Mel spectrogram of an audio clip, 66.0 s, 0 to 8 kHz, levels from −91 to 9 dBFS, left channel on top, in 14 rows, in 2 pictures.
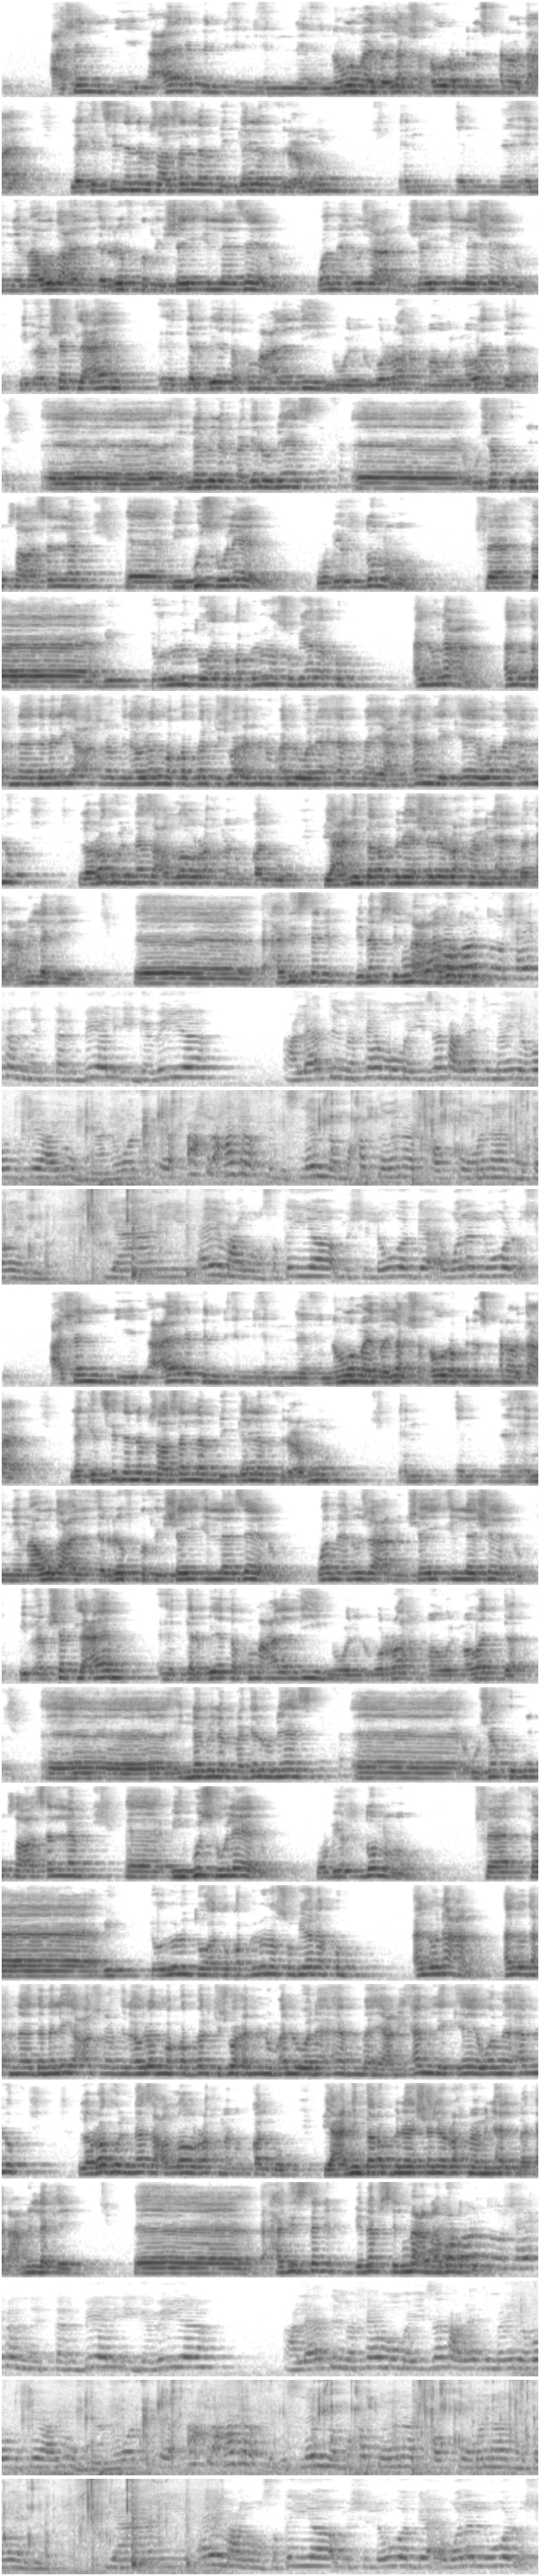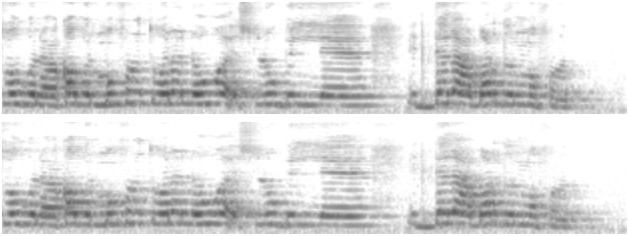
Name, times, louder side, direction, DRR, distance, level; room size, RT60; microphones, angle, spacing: voice 1, 0.4-4.9 5.3-7.7 8.2-8.4 8.7-11.9 12.2-14.0 14.3-15.3 15.5-18.7 19.2-21.6 21.9-26.0 26.4-27.2 27.8-29.3 29.6-31.4 31.9-32.4 32.7-37.9 38.4-40.3 40.6-43.1 43.6-46.5, equal, 45° right, 3 dB, 1.2 m, -26 dB
voice 2, 7.4-7.7 21.6-22.1 46.0-49.0 49.7-57.1 57.5-65.6, left 3 dB, 30° left, 2 dB, 0.9 m, -36 dB
Chewing mastication, 51.7-58.6, right 2 dB, 15° right, 0.7 m, -42 dB
11.0 x 7.6 x 3.7 m, 0.62 s
head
